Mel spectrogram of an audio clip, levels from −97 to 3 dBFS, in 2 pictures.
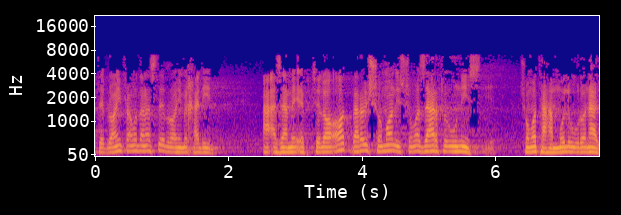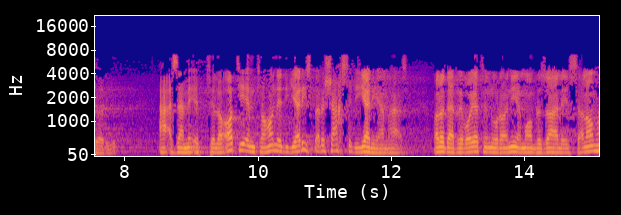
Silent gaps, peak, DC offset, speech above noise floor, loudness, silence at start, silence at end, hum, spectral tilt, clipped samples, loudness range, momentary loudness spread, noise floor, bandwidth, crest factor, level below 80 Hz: none; -2 dBFS; under 0.1%; 26 dB; -24 LUFS; 0 s; 0 s; none; -5 dB/octave; under 0.1%; 2 LU; 9 LU; -49 dBFS; 7.2 kHz; 22 dB; -56 dBFS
